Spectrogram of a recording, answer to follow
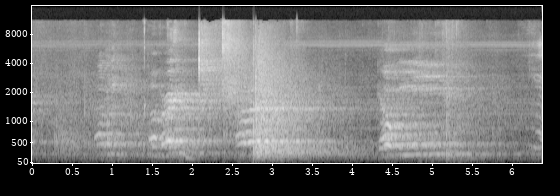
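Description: Drawn-out voice calls, with one loud thump a little before the middle, echoing in a large hall.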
